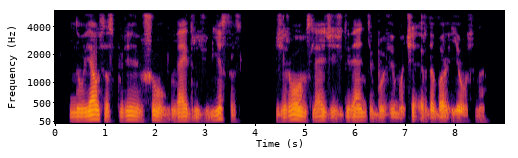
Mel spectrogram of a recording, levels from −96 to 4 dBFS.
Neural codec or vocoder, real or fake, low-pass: none; real; 5.4 kHz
